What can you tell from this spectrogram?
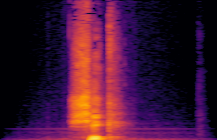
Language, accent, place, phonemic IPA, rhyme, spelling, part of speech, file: German, Germany, Berlin, /ʃɪk/, -ɪk, schick, adjective / verb, De-schick.ogg
- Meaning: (adjective) elegant, dressy; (verb) imperative of schicken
